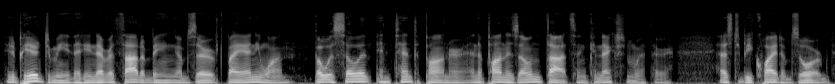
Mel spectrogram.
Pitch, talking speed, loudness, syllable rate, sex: 95 Hz, 235 wpm, -20 LUFS, 6.3 syllables/s, male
